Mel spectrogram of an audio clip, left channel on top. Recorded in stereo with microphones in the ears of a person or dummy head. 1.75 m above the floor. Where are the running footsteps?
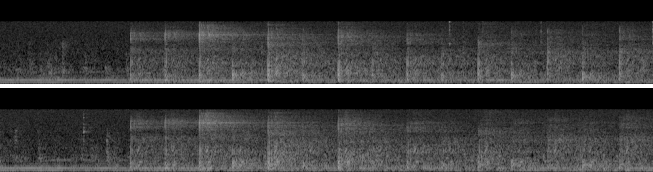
10° left (ahead or behind), 3 m; by 6.5 s 55° left (ahead or behind), 4 m.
